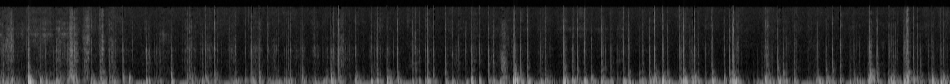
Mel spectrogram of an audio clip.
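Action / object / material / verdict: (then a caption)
tap / thin plastic sheet / plastic / none. A thin, card-sized, yellow-green translucent plastic sheet is tapped and scratched with long nails. Quick, dry, patter-like taps and scrapes come in a steady, dense stream. Each tap is short and soft, with a dull, low-heavy tone and little brightness.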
